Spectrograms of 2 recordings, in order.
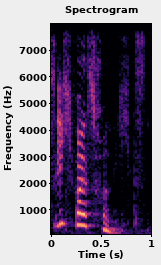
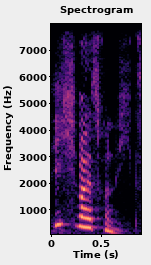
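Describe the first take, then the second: First: Even higher, teasing fairy; higher coy denial. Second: High, coy fairy voice; coy fairy denial. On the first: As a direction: push the innocence further up. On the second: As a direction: play innocent, sing-song high. Fairy denies knowledge. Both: Acted.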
